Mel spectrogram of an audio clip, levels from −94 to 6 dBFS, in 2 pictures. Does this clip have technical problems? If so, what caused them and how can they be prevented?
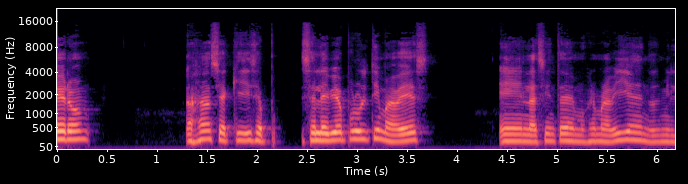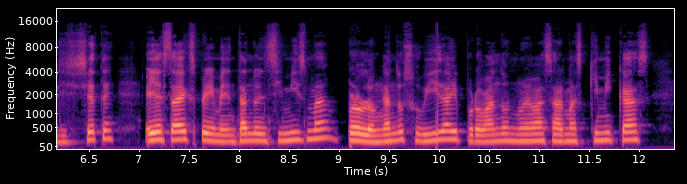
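Yes. At 9.97 s there is a repeated buffer: fresh audio arrived late, so the device replayed its last chunk, about 5.8 ms long, three extra times. This fits a 256-sample buffer and is heard as a brief buzzy click, with roughly 20 ms of the speech lost. A larger output buffer or higher priority for the audio thread would prevent it.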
